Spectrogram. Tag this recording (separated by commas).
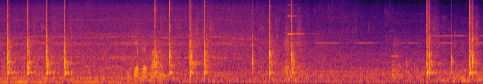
Speech, Vehicle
